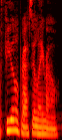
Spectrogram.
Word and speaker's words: Fila Brasileiro: fila brasileiro the field wrestlero portuguese pronunciation or brazilian mastiff is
